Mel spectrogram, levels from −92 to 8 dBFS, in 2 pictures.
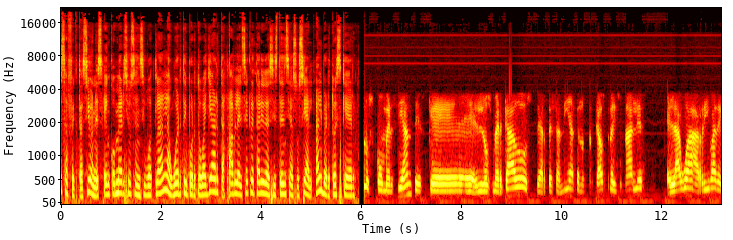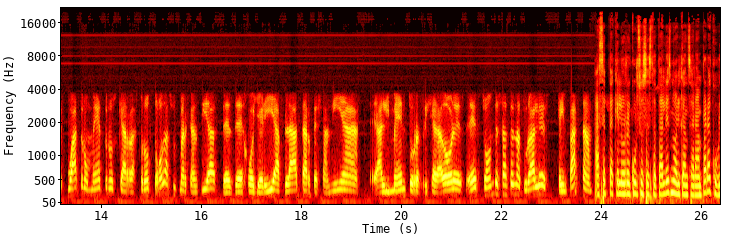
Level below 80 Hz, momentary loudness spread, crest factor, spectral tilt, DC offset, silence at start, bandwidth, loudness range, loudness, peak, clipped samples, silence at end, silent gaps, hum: -40 dBFS; 9 LU; 12 dB; -4 dB/octave; under 0.1%; 0 s; over 20 kHz; 4 LU; -13 LUFS; 0 dBFS; under 0.1%; 0 s; none; none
